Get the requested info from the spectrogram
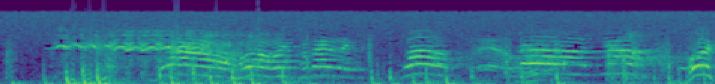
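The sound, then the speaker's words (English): A horse neighs and whinnies repeatedly in loud, wavering cries, over a steady rhythmic thudding that suggests galloping hooves. “Pancho, hit your horse with a slingshot, Bandito.”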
